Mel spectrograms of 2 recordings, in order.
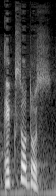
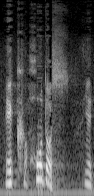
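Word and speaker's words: ἔξοδος: 그러면 그 헬라어로 하면 엑소도스 길 밖으로 그런 제목을 딴 겁니다. 탈출기가 아니라 길 밖으로 에크호도스의 준말입니다.이 저 발음상의 그 연철 효과로 엑소도스가 됩니다.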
